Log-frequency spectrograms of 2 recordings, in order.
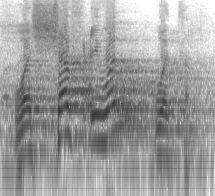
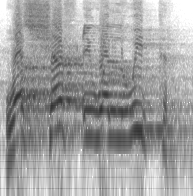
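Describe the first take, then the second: First: The last word is said with an 'a' vowel. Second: The last word is said with an 'i' vowel. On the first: This is the reading commonly used by the audience. "Tapi kalau kita" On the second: This is the reading of Hamzah, Al-Kisai and Khalaf. "bi kasril wawi"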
